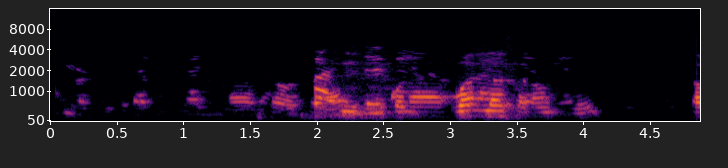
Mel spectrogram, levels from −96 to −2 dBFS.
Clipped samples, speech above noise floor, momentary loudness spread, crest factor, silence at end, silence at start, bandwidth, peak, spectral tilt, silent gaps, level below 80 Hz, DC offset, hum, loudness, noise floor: under 0.1%; over 51 dB; 24 LU; 24 dB; 0 s; 0.1 s; 4.7 kHz; -18 dBFS; -3 dB/octave; none; under -90 dBFS; under 0.1%; none; -39 LUFS; under -90 dBFS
